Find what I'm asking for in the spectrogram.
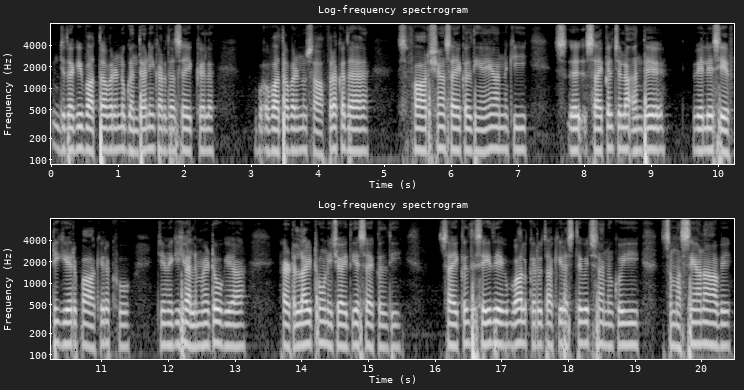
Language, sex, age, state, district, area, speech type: Punjabi, male, 18-30, Punjab, Moga, rural, spontaneous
